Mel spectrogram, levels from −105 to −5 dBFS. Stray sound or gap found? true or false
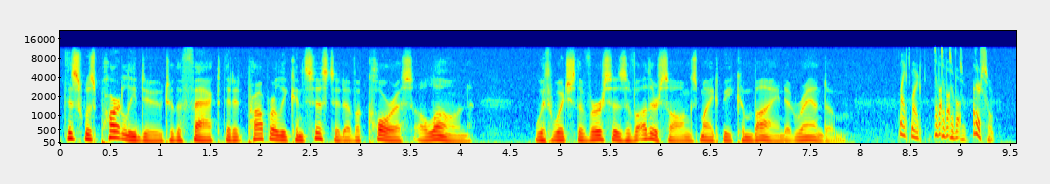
true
